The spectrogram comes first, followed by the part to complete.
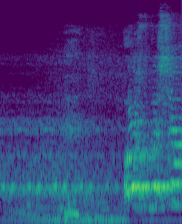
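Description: A man chanting a Pashto noha (mourning lament) into a microphone: a short pause, then the voice comes back loud on a long held note about one and a half seconds in.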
